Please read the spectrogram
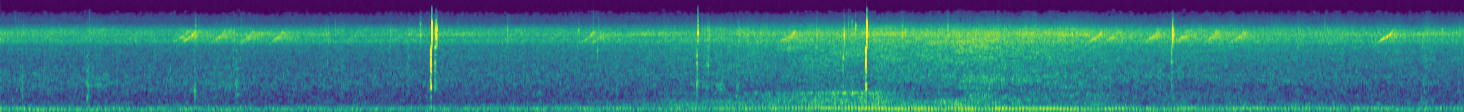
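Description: A steady low motor hum that swells louder about eight seconds in and eases off a few seconds later. Faint high chirps come and go over it, and there are a few sharp clicks, the loudest about four seconds in.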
